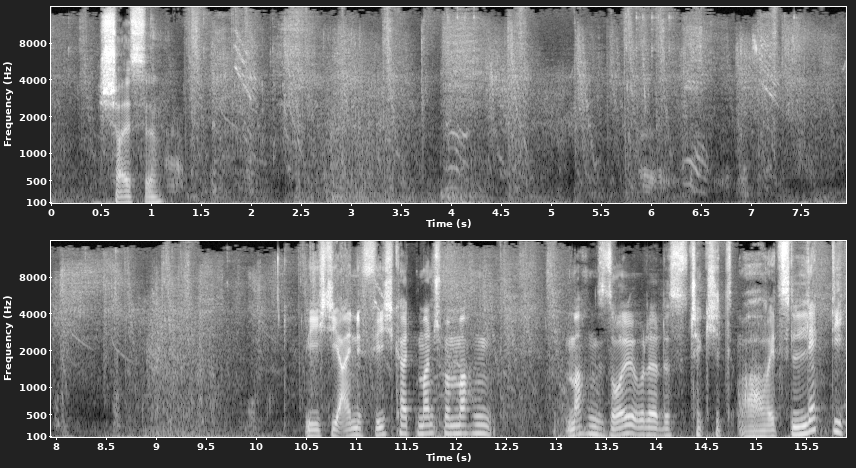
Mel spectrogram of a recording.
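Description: Blasters fire in quick shots.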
